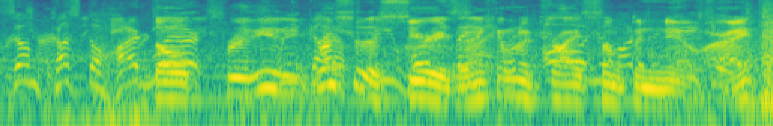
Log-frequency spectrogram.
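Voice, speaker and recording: Noticeable background noise sits behind a man's voice. He talks at a fairly slow pace with hardly any pauses. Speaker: gaming YouTuber. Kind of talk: casual talk to camera. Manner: casual, chatty.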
